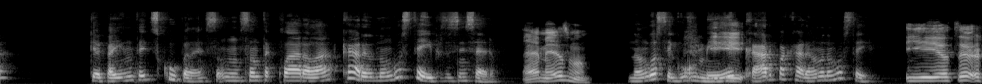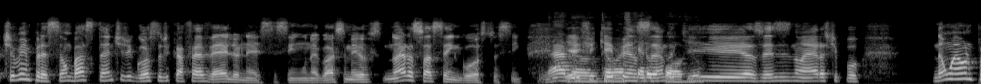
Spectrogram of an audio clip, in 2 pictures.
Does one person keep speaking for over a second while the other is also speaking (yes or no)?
yes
